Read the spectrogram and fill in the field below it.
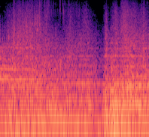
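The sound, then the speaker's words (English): Soldiers charge castle gates with a battering ram: deep, heavy booms over a steady roar of clatter and noise, with a brief lull before another forceful crash near the end. “They look over the walls to see soldiers charging the gates with a battering ram.”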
